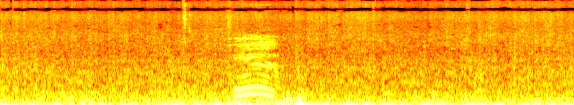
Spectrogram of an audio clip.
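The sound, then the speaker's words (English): Heavy rain pounds steadily on a moving car, a dense, constant hiss over a deep road rumble, with a brief voice cutting through partway. “It's raining cats and dogs, boys.”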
